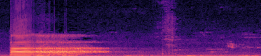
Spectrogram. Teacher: Hamzah, alif, tempat keluarnya di mana? Di pita suara. Kerongkongan paling bawah. Kalau dalam ilmu tajwidnya disebut dengan aqsal halqi.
